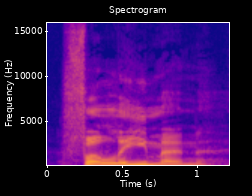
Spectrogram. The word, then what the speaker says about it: Philemon: Philemon is the most used way to pronounce it.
